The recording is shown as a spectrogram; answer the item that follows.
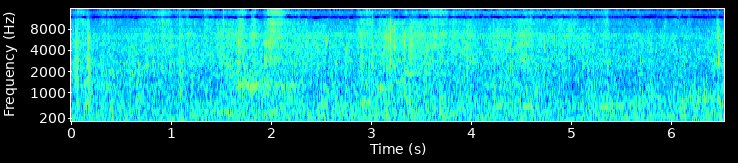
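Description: Steady, quiet background hum of a large stone church interior, with a few faint clicks.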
